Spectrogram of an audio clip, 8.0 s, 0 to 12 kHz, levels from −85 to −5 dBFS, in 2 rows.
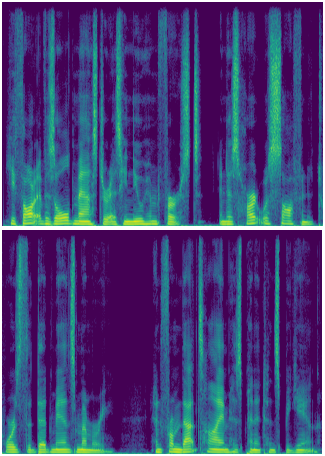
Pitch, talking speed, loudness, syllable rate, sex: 130 Hz, 210 wpm, -18 LUFS, 5.2 syllables/s, male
